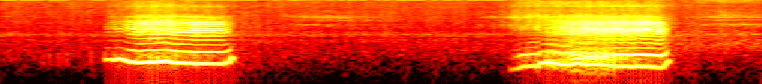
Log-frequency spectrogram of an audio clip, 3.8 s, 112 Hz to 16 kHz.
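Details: Asleep, 18-year-old cat Momo gives two long, loud snoring breaths, each a buzzy voiced drone under a second long, separated by a short silent pause.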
